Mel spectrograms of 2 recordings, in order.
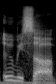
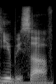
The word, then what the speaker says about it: Ubisoft: Tom Clancy Ubisoft and that is pronounce Ubisoft not Ubisoft its Ubisoft cuz I work with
